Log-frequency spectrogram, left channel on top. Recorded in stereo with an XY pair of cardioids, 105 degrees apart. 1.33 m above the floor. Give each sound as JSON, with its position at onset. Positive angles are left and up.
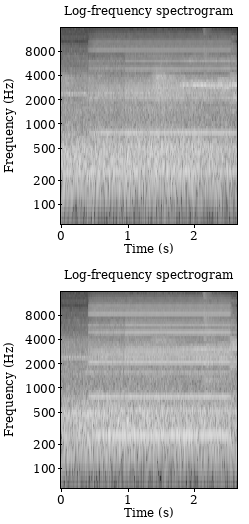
{"t": 0.4, "sound": "a buzzer", "azimuth_deg": -60, "distance_m": 8.0}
